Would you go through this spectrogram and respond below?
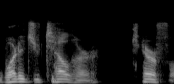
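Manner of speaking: whispering. Playing a character warning a companion about another character: whispering in character. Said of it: "I'll whisper to, um, uh, Sarah".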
